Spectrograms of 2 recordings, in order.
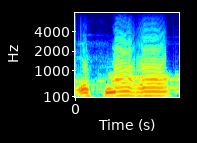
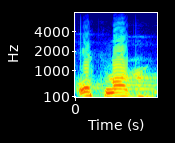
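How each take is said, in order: First: The word ends with a final u vowel. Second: The word ends on a clipped h sound. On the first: The speaker calls it wrong. "jangan ismuhu" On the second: The speaker calls it right. "kalau kita berhenti di sini ya ismuh"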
